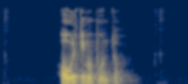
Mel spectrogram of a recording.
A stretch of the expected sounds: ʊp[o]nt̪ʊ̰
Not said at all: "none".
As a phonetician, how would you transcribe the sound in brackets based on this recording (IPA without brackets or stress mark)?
u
